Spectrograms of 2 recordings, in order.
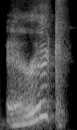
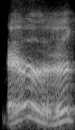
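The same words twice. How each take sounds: First: It sounds surprised, with a questioning tone. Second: It sounds angry, with a stern tone.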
